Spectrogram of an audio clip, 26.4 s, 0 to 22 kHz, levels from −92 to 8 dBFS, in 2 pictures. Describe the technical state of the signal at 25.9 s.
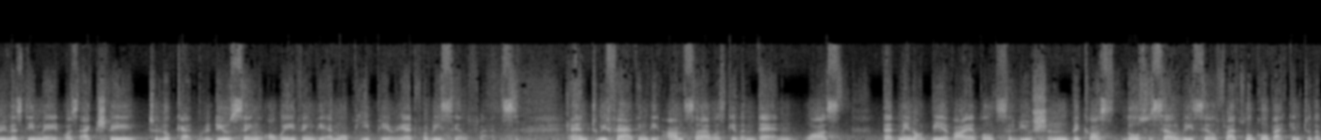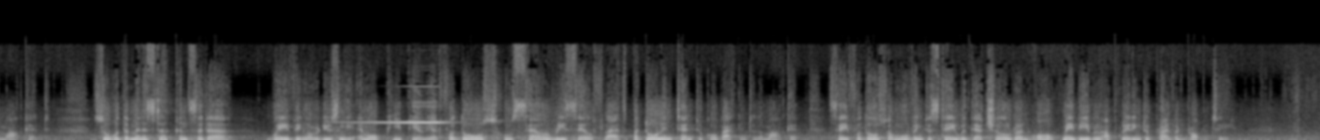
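Around 25.9 s the audio is intact, with no audible fault at that point.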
